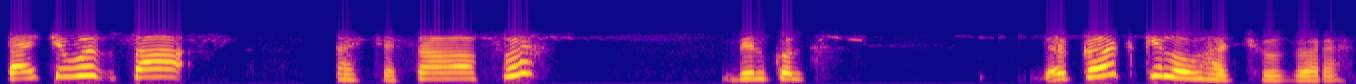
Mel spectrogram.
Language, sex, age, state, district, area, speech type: Kashmiri, female, 18-30, Jammu and Kashmir, Ganderbal, rural, conversation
